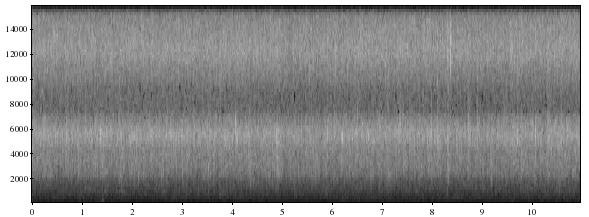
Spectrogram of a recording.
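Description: Heavy tropical downpour: a steady, dense hiss of rain pelting a paved street and roof.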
